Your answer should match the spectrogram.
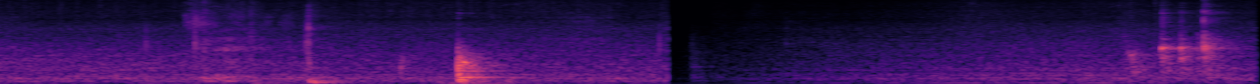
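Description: Quiet room with a few faint knocks and rustles from a sneaker and an aerosol spray can being handled. Just past the middle the sound drops out to dead silence for about half a second.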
